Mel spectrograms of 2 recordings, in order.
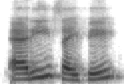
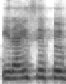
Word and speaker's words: Erysiphe: इसका causal organism है एरिसाइफे पॉलीगोनाई या इराइसेफे भी इसको प्रोनाउंस करते हैं, इराइसेफे पॉलीगोनाई।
